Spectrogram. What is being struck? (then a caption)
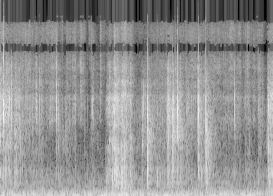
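Gym chalk powder and chunks in a bowl. Both hands dig their fingertips into a heap of pale purple crushed dyed gym chalk (fine powder with small chunks) in a white bowl, rubbing and crushing the chunks into powder. There is a soft, dry crumbling rustle with sharp, bright crackles and crunchy snaps as chunks break, over a steady low hum.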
